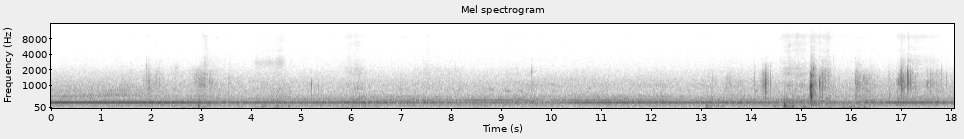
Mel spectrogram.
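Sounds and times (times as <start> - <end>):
low droning hum: 0.0 - 18.0
rumbling noise: 13.0 - 18.0.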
